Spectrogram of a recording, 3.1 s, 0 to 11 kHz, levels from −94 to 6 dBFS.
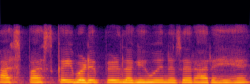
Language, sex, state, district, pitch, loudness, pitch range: Hindi, female, Bihar, Gaya, 285 Hz, -15 LUFS, 280-290 Hz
